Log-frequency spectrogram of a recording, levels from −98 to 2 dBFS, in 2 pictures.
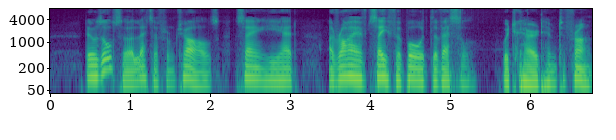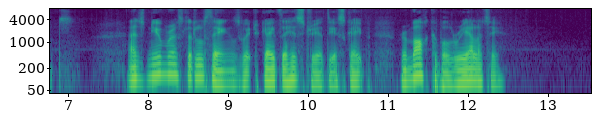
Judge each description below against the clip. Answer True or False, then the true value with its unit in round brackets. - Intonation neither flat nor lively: False (5.7 semitones)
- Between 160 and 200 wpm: False (145 wpm)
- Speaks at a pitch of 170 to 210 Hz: False (95 Hz)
